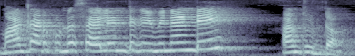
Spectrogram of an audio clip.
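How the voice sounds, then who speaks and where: A woman's voice: extremely high pitch, lively intonation, fast talker, sharp tone, echoey room, lo-fi sound. A woman teaching a primary school class, coaxing the children to repeat after her. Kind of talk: classroom lesson.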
